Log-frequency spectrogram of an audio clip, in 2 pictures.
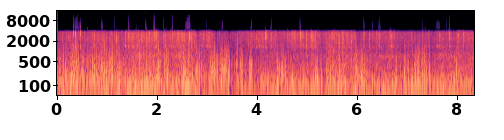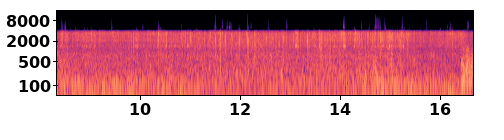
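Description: Wind buffeting the microphone, with tyres crackling and rattling over gravel, as a recumbent bicycle rolls fast downhill. It is loudest in the first few seconds and eases somewhat in the middle.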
